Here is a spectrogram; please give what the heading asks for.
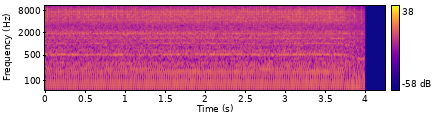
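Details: Stihl BR600 two-stroke backpack blower that would not crank, after carburetor replacement: steady, even buzz with no misses or surging, then shuts off cleanly; runs normally.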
